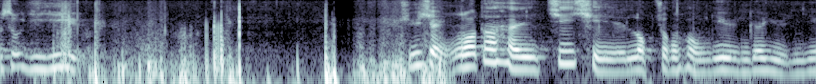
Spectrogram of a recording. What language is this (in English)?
Cantonese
